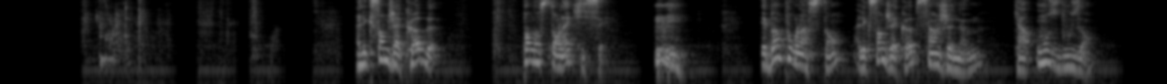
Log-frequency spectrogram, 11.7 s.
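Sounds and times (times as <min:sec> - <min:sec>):
person drinking a sip of water: 0:00.8 - 0:03.4
speech: 0:00.9 - 0:01.4, 0:03.6 - 0:04.5, 0:05.2 - 0:07.0, 0:07.6 - 0:11.0.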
